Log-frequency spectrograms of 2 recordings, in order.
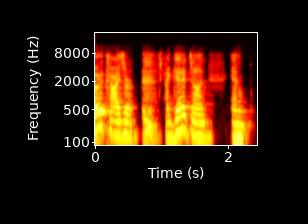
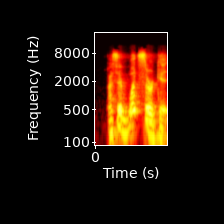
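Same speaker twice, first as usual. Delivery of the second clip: ordinary talk, nothing marked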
